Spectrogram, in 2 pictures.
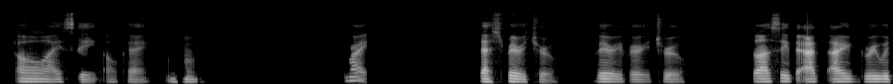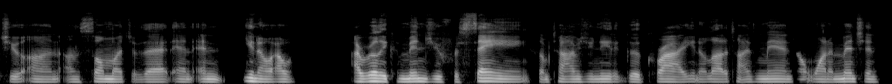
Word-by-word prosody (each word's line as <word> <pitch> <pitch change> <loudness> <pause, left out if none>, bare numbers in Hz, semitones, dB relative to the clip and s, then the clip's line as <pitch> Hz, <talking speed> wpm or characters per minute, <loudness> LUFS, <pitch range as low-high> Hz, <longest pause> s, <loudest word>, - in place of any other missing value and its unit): Oh, 135 -2 0
I 120 0 -3
see. 110 -4 -8
Okay. 115 -3 -11 0.2
Mhm. 120 -2 -9 1.4
Right. - - -2 1.1
That's 130 -2 +4
very 130 -4 +3
true. 105 -3 -10 0.4
Very, 130 -3 +1
very 110 -1 -7
true. 115 -3 -7 0.7
So, 135 - +5
I 130 +1 +7
see 140 +1 -1
that 130 -1 +6
I - - +6
I - - +5
agree 130 +1 0
with 130 0 -2
you 120 - -3
on 120 -1 -5
on 120 0 -7
so 130 +3 -2
much 125 -1 +1
of 115 -1 -12
that 120 0 -2
and 120 -2 -6
and 125 -2 -1 0.2
you 155 -2 +5
know 125 -2 +3
I 125 - -3
w 125 0 -1 0.6
I 135 - +2
really 135 0 +8
commend 135 0 +3
you 125 -1 -1
for 120 0 -10
saying 130 -2 +2
sometimes 125 +1 -4
you 125 - -4
need 125 0 0
a 125 - -9
good 125 -4 -3
cry, 125 -3 +1
you 130 +2 -8
know 120 - -8
a - - -11
lotta 125 0 -2
times 125 -2 -7
men 125 -1 -1
don't 115 0 -8
wanna 125 -1 -3
mention 130 -1 0
125 Hz, 180 wpm, -24 LUFS, 120-130 Hz, 1.4 s, really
